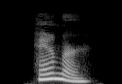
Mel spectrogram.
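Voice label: "hammer", spoken word, articulation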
